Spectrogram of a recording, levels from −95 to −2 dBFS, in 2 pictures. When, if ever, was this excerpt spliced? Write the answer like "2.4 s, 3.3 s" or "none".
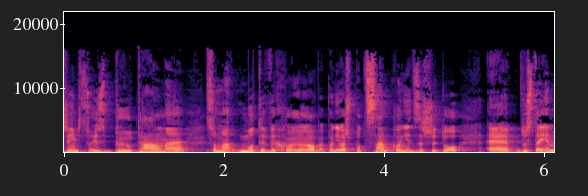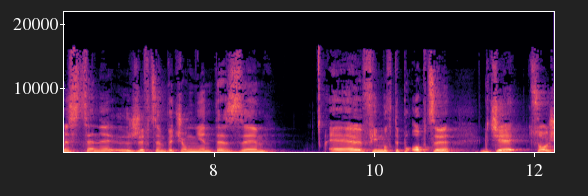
1.8 s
